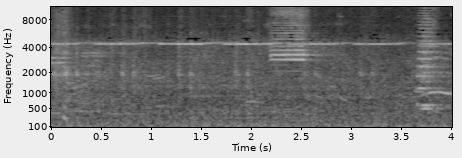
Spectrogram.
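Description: Busy roadside market ambience: a steady low traffic rumble with background voices, a brief vehicle horn toot about two seconds in, and a louder short sound near the end.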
